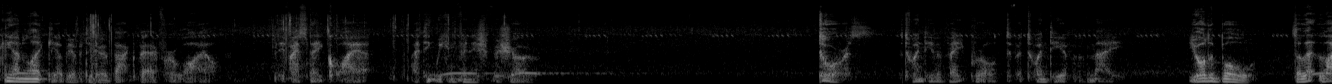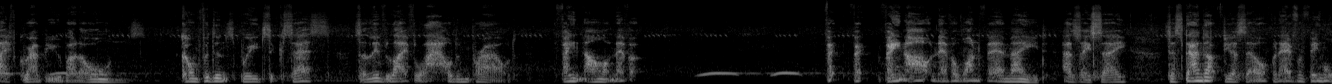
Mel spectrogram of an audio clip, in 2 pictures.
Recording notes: Recorded live under the night sky, with predictions made as the stars swirl overhead. It was a late night.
